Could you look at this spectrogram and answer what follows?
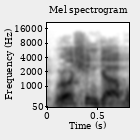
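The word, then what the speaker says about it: Róisín Dubh: On the 25th of July, we'll be in Galway at the, how do you pronounce it, R-O-I-S? Roisin Dub. We'll be at the Roisin Dub in Galway.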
